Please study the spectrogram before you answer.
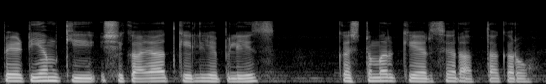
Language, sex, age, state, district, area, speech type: Urdu, male, 18-30, Uttar Pradesh, Saharanpur, urban, read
